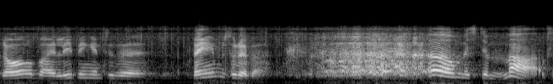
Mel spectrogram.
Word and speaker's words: Thames: I shall probably end it all by leaping into the Thames River. Oh, Mr. Marx, it's pronounced Thames River. That's for the stomach, isn't it? I shall leap into the Thames River.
